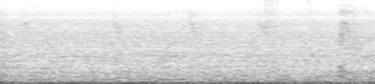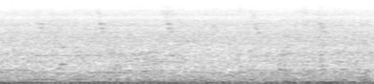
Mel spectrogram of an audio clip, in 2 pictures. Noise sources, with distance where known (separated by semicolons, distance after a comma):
person or small group talking, far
